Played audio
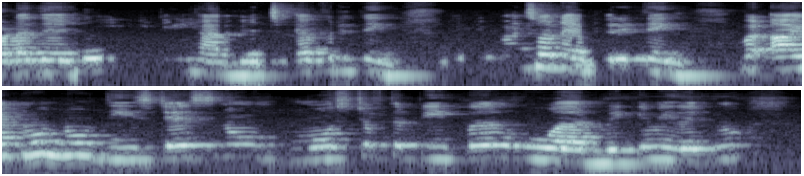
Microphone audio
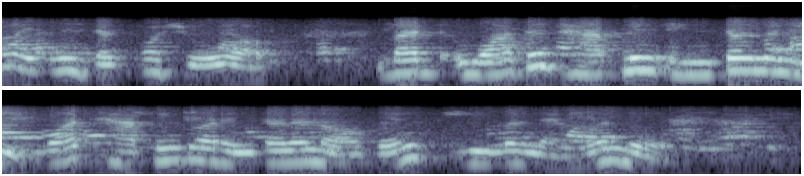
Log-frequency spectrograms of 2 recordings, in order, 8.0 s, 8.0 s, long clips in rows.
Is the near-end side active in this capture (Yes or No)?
Yes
